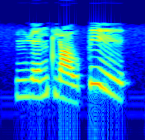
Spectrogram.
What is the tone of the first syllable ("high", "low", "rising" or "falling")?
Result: rising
